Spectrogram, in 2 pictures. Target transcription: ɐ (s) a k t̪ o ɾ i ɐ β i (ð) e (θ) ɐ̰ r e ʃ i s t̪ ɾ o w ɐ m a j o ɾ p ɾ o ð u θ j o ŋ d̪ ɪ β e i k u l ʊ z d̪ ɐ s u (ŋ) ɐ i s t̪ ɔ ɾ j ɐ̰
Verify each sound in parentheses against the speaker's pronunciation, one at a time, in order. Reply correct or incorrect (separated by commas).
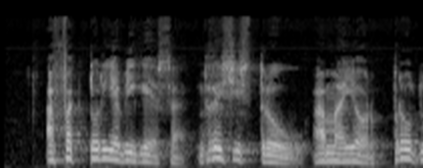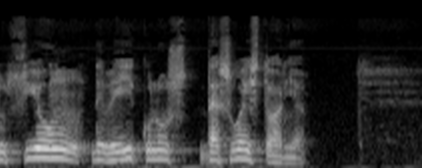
incorrect, incorrect, incorrect, incorrect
